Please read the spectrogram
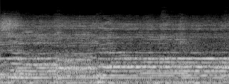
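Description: A group of voices singing a Vietnamese quan họ folk song, holding long drawn-out notes that slide gently from pitch to pitch.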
